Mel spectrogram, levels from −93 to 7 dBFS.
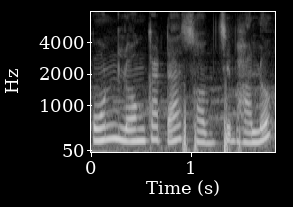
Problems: constant background noise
